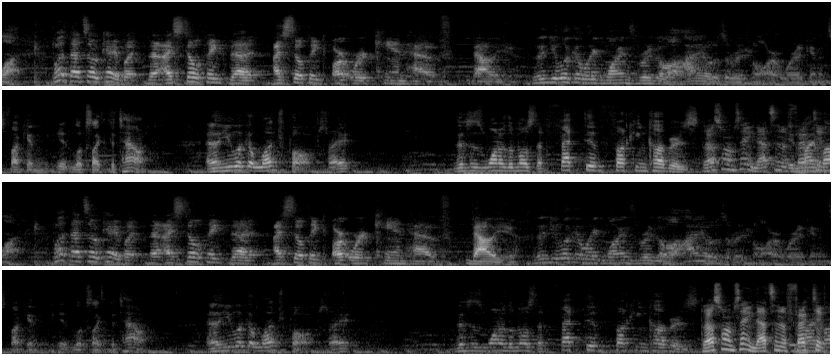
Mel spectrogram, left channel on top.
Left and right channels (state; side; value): normal; both; correlation 0.56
